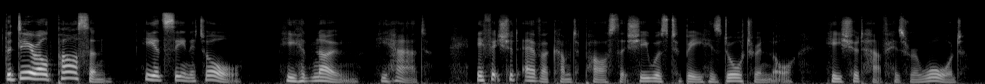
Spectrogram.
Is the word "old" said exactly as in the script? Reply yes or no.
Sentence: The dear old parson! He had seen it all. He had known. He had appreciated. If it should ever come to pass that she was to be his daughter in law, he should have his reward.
yes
